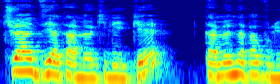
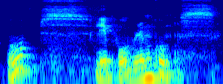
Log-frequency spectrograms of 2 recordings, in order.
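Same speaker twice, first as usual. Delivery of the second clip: whispered oops; 9 dB quieter, slower than usual. Pretend. Reacting to the sister's answer.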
